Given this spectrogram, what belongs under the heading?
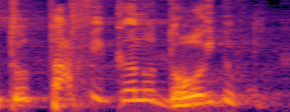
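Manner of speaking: high, incredulous friend's voice; friend's retort. Retold or imitated. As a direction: pitch way up, mocking disbelief. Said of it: "ele virou pra mim e falou".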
